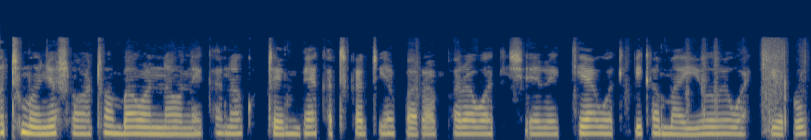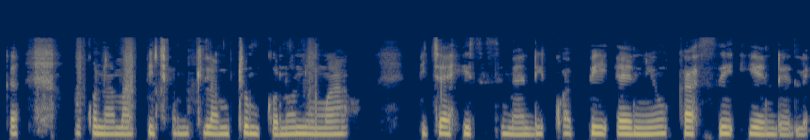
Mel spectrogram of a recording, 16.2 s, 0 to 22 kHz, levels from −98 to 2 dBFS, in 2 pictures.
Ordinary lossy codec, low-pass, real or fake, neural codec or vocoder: MP3, 48 kbps; 7.2 kHz; real; none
